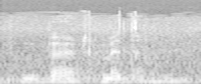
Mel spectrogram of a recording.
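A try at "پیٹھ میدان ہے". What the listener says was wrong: क्या ही बैठ नहीं पीच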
